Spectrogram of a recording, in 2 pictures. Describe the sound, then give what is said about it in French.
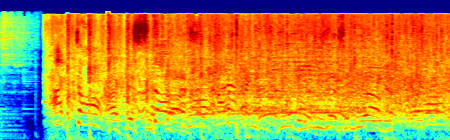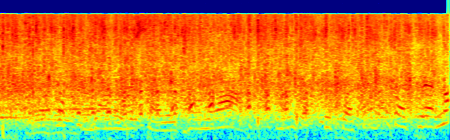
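A studio audience breaks into loud, sustained applause that starts abruptly and keeps going, dense and steady, with cheering and crowd voices mixed into the clapping. “c'est pas la peine d'applaudir quand on coupe.”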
